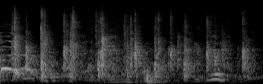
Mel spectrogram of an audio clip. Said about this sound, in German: Dafür will ich gar keinen Applaus, das macht mir immer ein bisschen Angst.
